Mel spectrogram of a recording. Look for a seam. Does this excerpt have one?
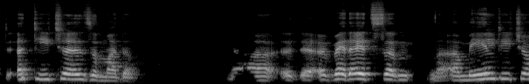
yes; 2 cuts; at 1.6 s, 4.1 s

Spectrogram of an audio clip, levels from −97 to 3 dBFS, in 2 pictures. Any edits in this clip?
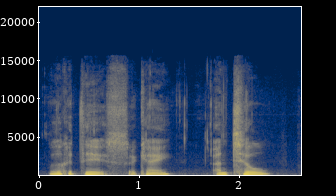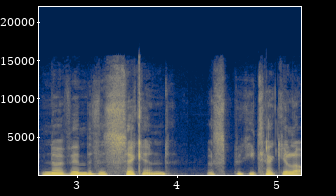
yes; 1 cut; at 4.1 s

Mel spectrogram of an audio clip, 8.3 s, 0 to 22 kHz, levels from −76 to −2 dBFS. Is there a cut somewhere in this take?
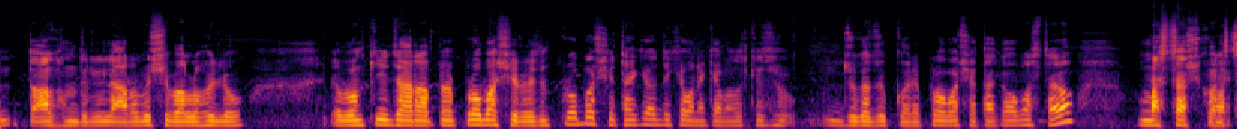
no; 0 cuts

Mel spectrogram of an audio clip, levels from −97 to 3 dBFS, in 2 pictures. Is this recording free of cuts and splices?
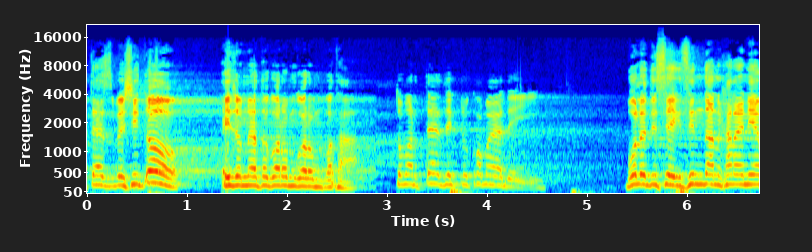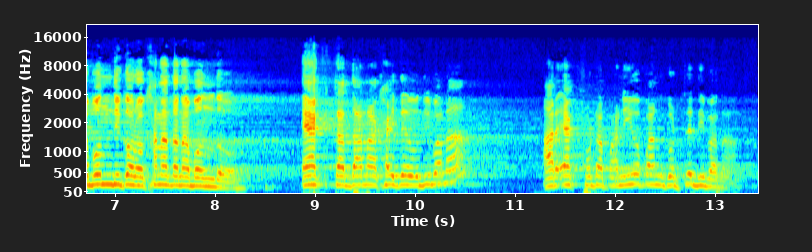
no; 1 cut; at 2.9 s

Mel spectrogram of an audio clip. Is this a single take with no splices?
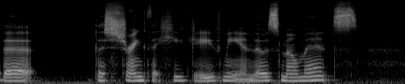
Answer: yes; 0 cuts

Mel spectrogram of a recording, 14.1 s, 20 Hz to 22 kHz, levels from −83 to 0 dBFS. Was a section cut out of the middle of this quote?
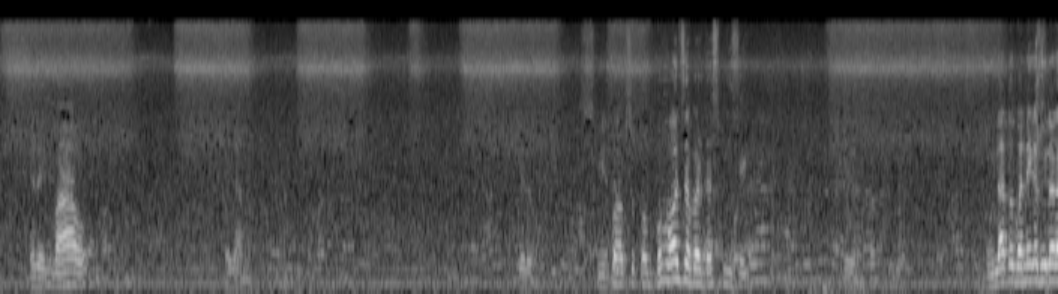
no; 0 cuts

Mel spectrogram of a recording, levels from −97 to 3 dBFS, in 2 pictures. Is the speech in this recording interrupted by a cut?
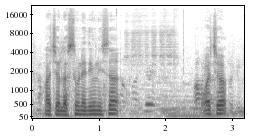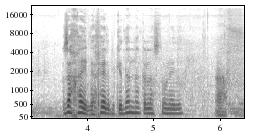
no; 0 cuts

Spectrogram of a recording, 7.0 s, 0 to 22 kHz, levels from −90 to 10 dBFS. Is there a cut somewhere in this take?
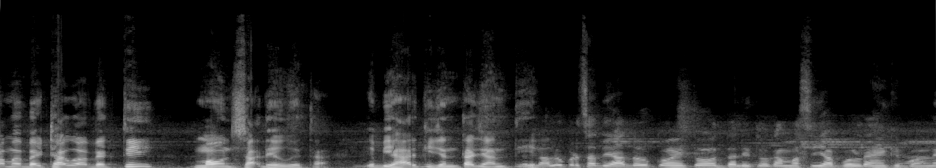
no; 0 cuts

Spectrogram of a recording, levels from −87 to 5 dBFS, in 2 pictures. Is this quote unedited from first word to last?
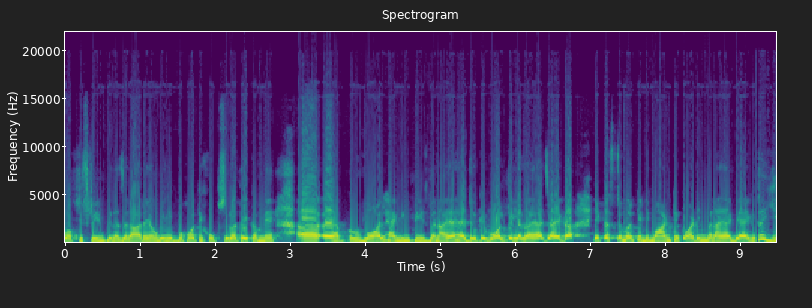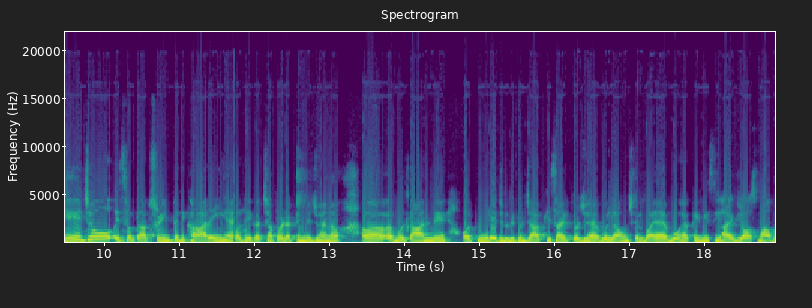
no; 2 cuts; at 9.2 s, 11.7 s

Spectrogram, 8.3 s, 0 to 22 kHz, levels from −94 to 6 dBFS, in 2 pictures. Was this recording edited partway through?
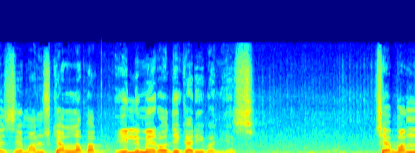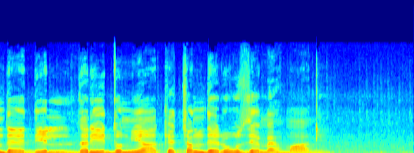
yes; 1 cut; at 3.4 s

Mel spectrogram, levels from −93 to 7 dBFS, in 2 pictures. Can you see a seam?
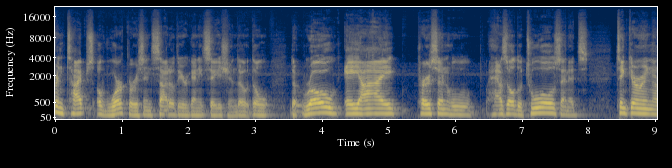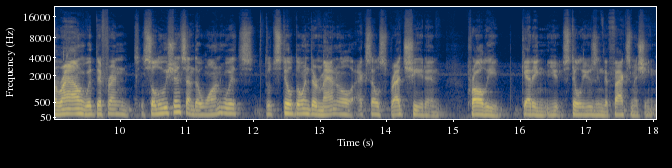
no; 0 cuts

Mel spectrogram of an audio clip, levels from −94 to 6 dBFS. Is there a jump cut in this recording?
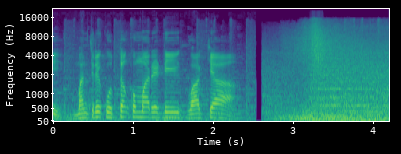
no; 0 cuts

